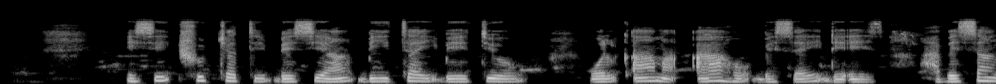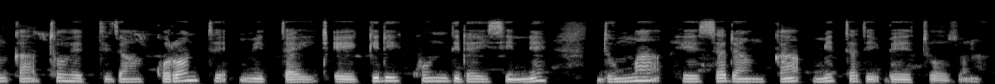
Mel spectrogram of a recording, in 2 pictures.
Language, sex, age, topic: Gamo, male, 25-35, government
